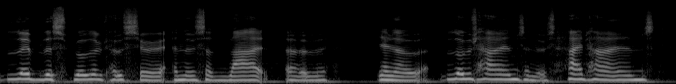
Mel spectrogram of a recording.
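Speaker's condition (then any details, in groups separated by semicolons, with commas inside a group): Oral cancer, partial glossectomy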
